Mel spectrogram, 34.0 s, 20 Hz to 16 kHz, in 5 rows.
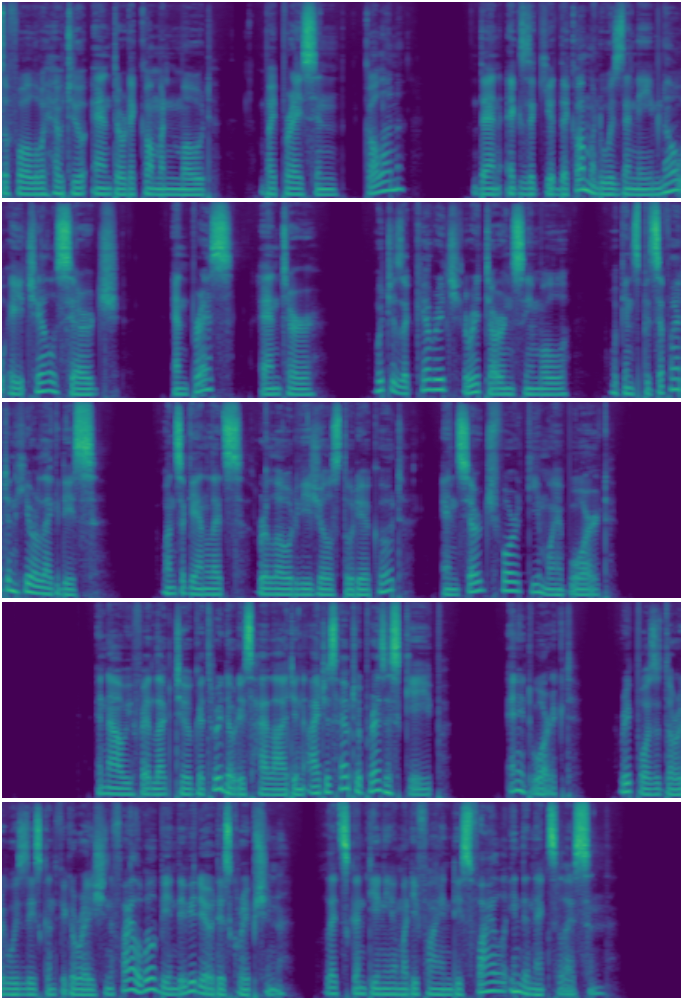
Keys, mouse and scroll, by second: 19.6 /, 25.0 ⟲.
